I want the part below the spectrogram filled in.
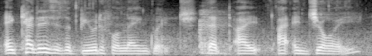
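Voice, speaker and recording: A woman's voice: low-pitched, normal speed, darkish tone, long reverb tail, slight background noise. A Singaporean woman in her later years, speaking reflectively in an interview and often repeating words as she thinks. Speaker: guest, hotel group co-founder. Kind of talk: casual interview talk.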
